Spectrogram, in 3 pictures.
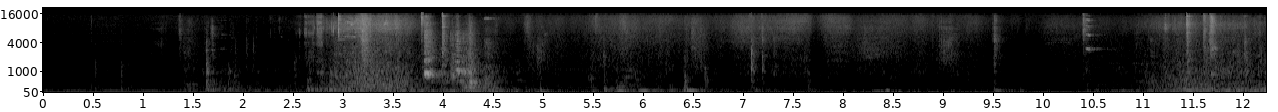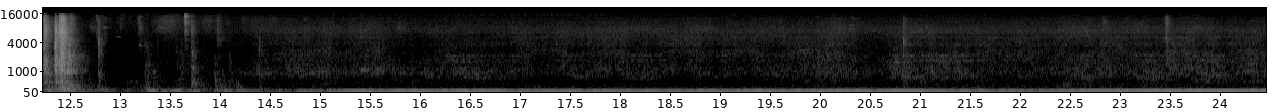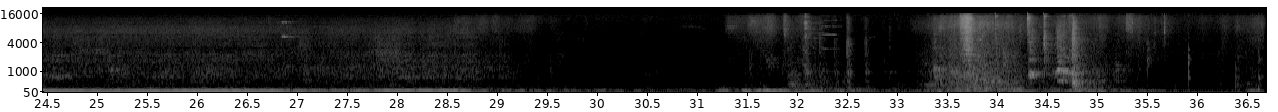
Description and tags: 4 Lifts opening and closing doors
elevator, opening, door, open, lift, close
